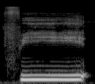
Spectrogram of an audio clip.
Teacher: Kemudian yang ketiga ada fi, terdapat hukum tajwid mad asli atau mad tobi'i karena setelah huruf berharakat kasroh terdapat huruf ya berharakat sukun dan sama dibaca 2 harokat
